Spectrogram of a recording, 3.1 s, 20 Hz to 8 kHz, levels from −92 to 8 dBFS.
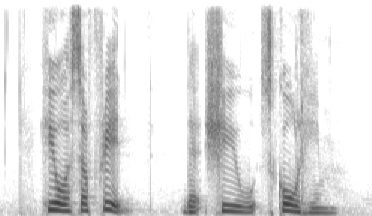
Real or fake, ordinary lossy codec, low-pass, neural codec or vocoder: real; none; none; none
